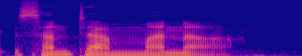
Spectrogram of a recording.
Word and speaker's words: Manna: Auf jeden Fall hat sich dieser Ritus, also daraus hat sich ein Ritus entwickelt und der nennt sich Santa Manna. So würde ich es aussprechen, oder? Ja, doch. Mit Doppel-N, also M-A-N-N-A.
